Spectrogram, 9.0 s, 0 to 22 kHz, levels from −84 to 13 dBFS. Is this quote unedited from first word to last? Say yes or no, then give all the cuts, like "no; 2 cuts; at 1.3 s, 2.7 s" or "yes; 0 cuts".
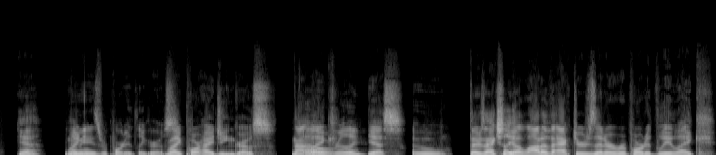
yes; 0 cuts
